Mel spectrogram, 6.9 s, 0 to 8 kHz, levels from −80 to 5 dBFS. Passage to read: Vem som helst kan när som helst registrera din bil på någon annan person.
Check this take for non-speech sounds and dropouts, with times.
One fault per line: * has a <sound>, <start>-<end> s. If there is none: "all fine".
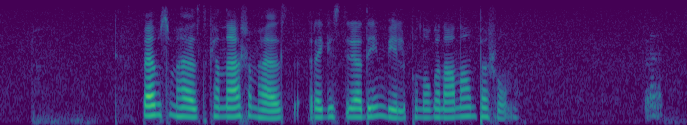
* has a laugh, 6.4-6.6 s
